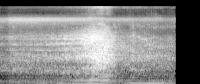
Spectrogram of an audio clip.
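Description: Motorbike ridden along a paved road: a low engine hum with tyre and wind noise, swelling to its loudest about two seconds in.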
